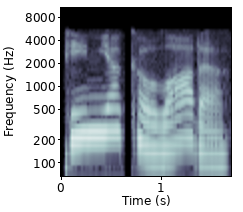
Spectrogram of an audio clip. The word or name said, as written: pina colada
